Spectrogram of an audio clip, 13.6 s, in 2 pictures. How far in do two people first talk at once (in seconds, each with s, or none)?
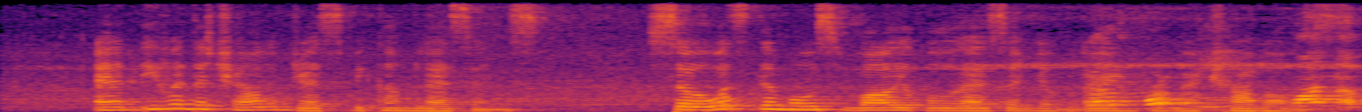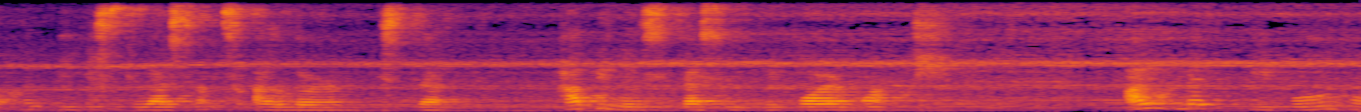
5.4 s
